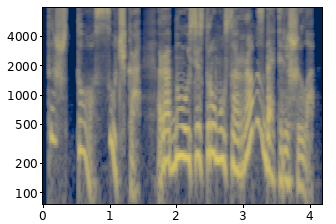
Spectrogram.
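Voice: mid-range voice, sing-song, moderate pace, darkish tone, no room sound, clean studio sound. A reader voicing a drunk, coarse middle-aged woman who shrieks slurred abuse. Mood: shrieking abuse. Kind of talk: audiobook character voice.

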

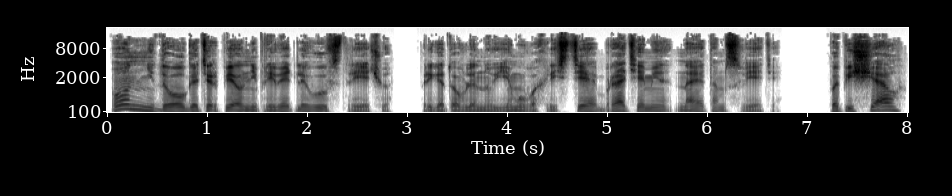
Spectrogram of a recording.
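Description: Guy reading an old story aloud, lowish voice, very lively delivery. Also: no echo, clean studio sound.

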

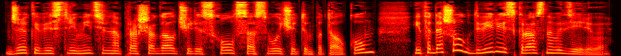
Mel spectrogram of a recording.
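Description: A man narrates a scripted audiobook in an even, measured storytelling manner. His voice is on the high side, with clean studio sound and no echo.

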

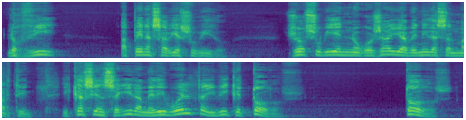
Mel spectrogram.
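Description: Man doing a shy nervous young woman on a bus, soft and hesitant, higher voice, audiobook story. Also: expressive, moderate pace, slightly rough. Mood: timid, uneasy.

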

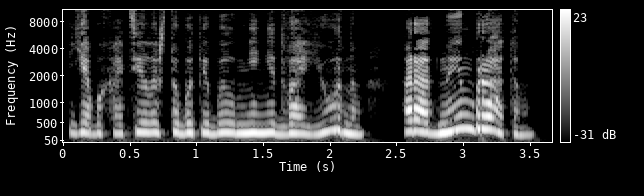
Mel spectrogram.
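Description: Lady doing a headstrong teen girl, shrill and indignant, storybook reading, dry sound. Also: normal speed, dry recording, lightly acted. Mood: pleading. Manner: high, vehement and indignant. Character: spirited, stubborn teenage girl cousin. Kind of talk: audiobook character reading.

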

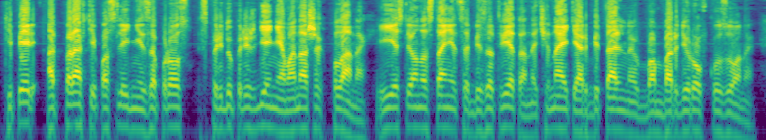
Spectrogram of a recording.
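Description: Guy reading as a bossy cold lord-commander, low voice, audiobook. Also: steady tone, fast talker, few pauses, dry recording, close to an everyday voice. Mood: commanding. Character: stern domineering male lord-commander.

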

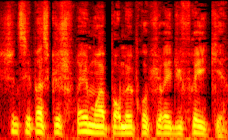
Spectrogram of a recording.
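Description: A man's voice: lowish voice, fast talker, darkish tone, breathy edge, dry recording, clean studio sound, voice pushed up. A man doing a drunk, self-pitying aging gigolo. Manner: coarse slangy rambling, whiny.

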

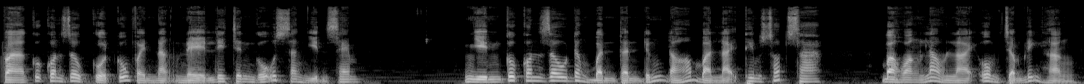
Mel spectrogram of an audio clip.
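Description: A man narrating an audio story in a scripted, dramatic, expressive reading. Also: fairly low pitch, measured pace. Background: soft music.

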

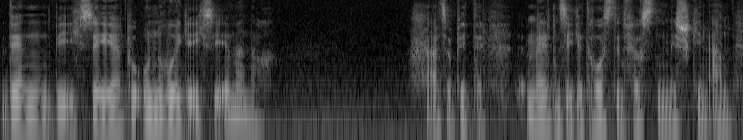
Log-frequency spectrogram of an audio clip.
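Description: Give the listener a young prince with a deep voice in a radio drama. He is courteous and humble. He explains himself with naive candour, hesitating politely as he goes. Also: steady tone, measured pace, darkish tone. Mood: earnest, polite. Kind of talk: German radio drama acting.

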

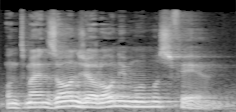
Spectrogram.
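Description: A man's voice: mid-range voice, slow pace, gravelly, warm tone, pitched above the performer's own voice. A man voicing an old grieving marchese, speaking in a pleading, emotional way. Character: old grieving male marchese, gentle host. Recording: roomy with long reverb, faint noise.

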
